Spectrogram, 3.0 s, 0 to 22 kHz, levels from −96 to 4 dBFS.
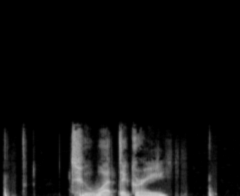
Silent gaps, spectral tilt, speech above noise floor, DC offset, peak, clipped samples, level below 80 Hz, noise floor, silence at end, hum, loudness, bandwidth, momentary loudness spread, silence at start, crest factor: none; -5 dB/octave; 38 dB; under 0.1%; -2 dBFS; under 0.1%; -42 dBFS; -58 dBFS; 0.35 s; none; -20 LUFS; 8.2 kHz; 15 LU; 0.05 s; 20 dB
